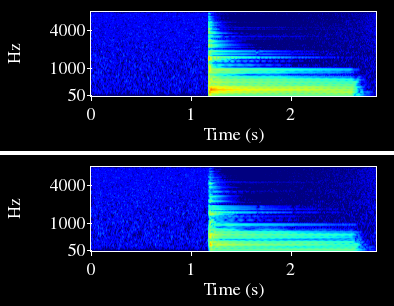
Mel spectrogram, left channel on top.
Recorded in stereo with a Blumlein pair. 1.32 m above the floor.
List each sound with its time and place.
1.2 s a guitar: 55° left, 5 m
